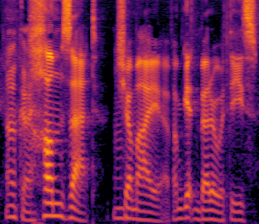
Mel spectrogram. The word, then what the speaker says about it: Khamzat Chimaev: I pronounced the K. It's a soft K. Okay. Khamzat Chimaev.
